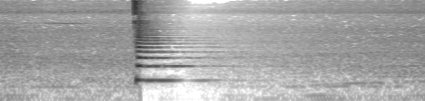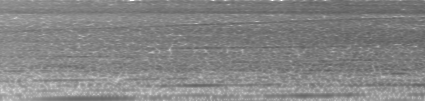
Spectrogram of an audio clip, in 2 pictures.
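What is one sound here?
A diesel train engine rumbles low as the train pulls in, growing louder.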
